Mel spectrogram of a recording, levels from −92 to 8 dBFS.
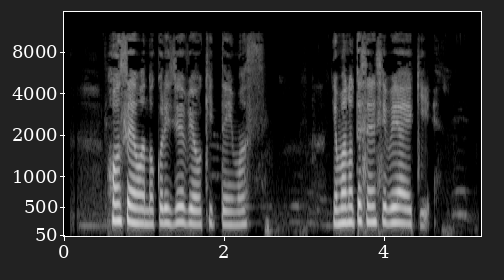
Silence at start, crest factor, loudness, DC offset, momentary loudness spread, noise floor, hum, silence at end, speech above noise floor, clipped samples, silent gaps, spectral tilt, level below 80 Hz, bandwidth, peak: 0.55 s; 20 dB; -20 LUFS; under 0.1%; 15 LU; -59 dBFS; none; 0.7 s; 39 dB; under 0.1%; none; -4.5 dB/octave; -68 dBFS; 11.5 kHz; -2 dBFS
